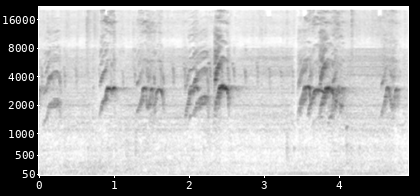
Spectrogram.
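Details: Cockatiel feeding, filmed close: clear whistled upslurred chirps, single or doubled, coming in uneven bursts, with a longer chattering run near the end.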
